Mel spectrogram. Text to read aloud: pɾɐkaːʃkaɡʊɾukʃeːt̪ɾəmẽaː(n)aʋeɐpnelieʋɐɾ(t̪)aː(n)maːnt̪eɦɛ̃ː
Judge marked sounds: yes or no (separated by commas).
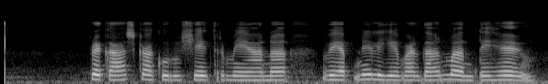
yes, no, yes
